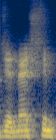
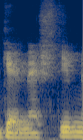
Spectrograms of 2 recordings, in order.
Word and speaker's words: Genashtim: And that time, Gynashteem, people can't pronounce it properly. They call it Genashtim, and most people thought we were an Indian company because of Ganesh and all that kind of stuff.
